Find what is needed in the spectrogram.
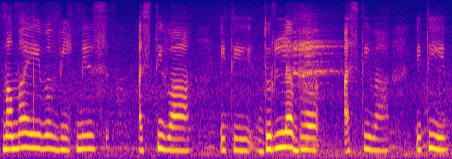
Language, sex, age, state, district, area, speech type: Sanskrit, female, 18-30, Karnataka, Vijayanagara, urban, spontaneous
